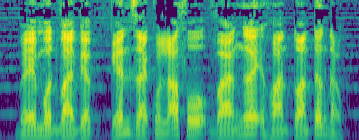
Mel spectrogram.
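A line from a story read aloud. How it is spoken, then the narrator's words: Hearty laughter. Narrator (Vietnamese): Vạn Thế Hảo cười lớn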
